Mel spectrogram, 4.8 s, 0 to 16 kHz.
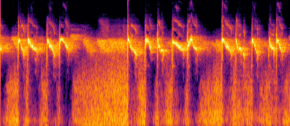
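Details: Singing Oriental white-eye (mata puteh), in minor moult, 3 June 2022: sharp, high chirps with falling slurs, spaced in small clusters, with a soft continuous high trill beneath and a short quieter stretch near the middle.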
